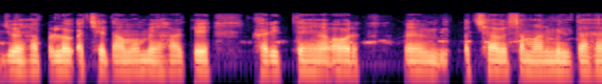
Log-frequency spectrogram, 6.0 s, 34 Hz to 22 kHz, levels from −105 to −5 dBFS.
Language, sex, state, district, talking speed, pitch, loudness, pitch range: Hindi, male, Uttar Pradesh, Etah, 170 wpm, 105 Hz, -18 LUFS, 100-105 Hz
